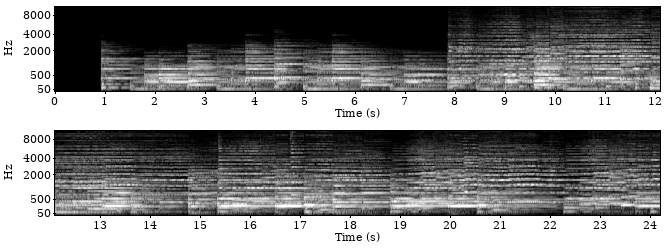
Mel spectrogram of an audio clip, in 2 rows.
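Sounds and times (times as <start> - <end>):
piano in a trio: 0.9 - 24.2
violin in a trio: 7.8 - 24.2.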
